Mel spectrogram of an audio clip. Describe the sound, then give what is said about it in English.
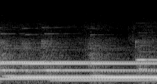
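Celeste notes ring out together as a bright, sustained chord, shifting slightly near the end, with no voices. “Cathedral chimes, tuned sleigh bells, celeste,”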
